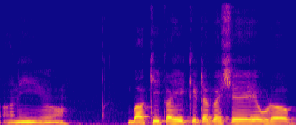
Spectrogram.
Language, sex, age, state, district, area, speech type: Marathi, male, 30-45, Maharashtra, Yavatmal, rural, spontaneous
